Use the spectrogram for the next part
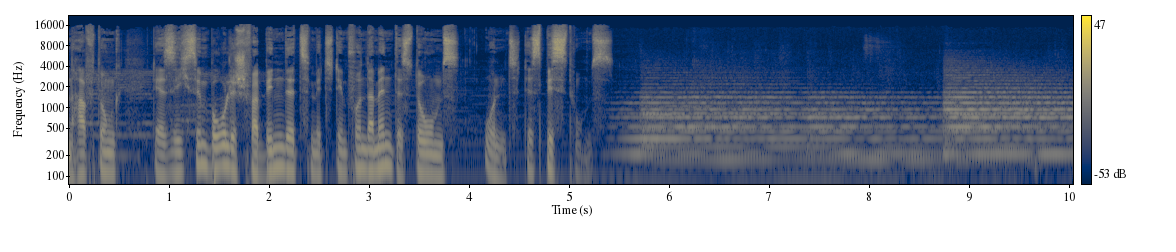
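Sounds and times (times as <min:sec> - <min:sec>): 
speech: 0:00.0 - 0:05.6
large deep cathedral bell ringing: 0:05.4 - 0:10.0.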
